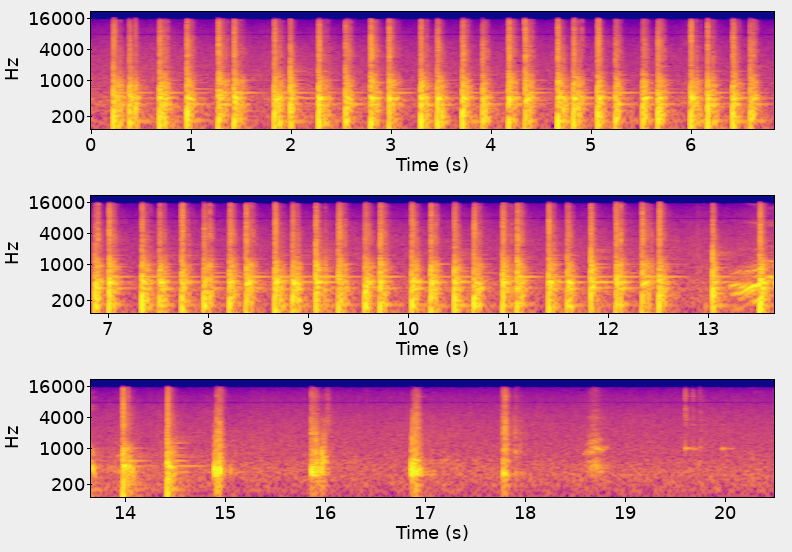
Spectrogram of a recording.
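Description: Nunchaku drumming on the lids of plastic bins: fast sharp knocks at about four a second, with a steady ringing underneath. Around twelve seconds in the strikes thin out to a few single hits, and they stop near the end.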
